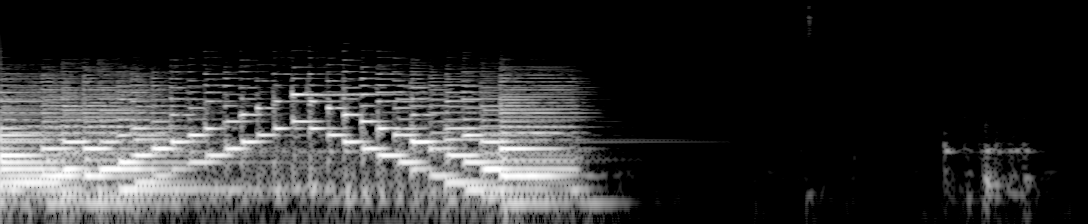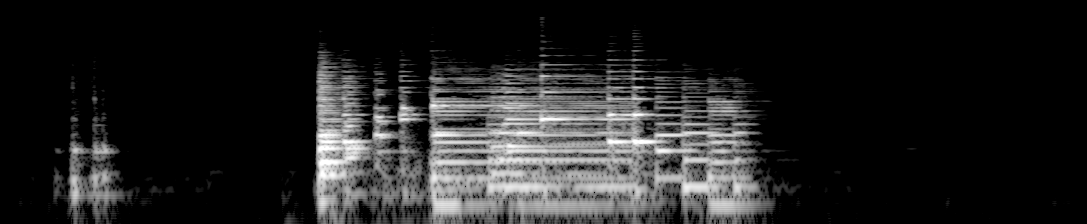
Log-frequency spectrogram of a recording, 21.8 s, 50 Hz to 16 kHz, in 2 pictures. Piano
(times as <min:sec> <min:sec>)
0:00.0 0:06.5, 0:14.0 0:18.8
